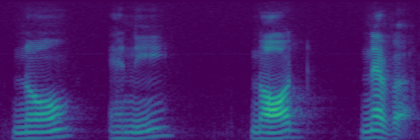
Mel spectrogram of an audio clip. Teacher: the words no, any, nod, and never have a nasalized pronunciation also in Indian English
